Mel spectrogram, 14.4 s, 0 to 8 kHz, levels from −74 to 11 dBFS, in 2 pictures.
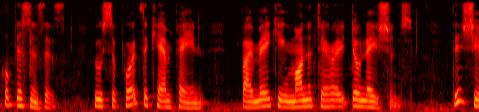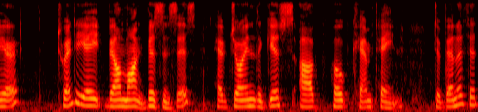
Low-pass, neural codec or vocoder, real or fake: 7.2 kHz; codec, 16 kHz, 16 kbps, FunCodec, trained on LibriTTS, 50 frames a second; fake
